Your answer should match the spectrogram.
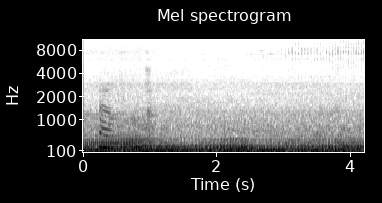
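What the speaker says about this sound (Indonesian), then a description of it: "Rame banget nih, mungkin ada 80 motor ini." Many Honda Supra motorcycles idle together at a Sunday morning group ride, a dense, continuous low engine rumble close by, with faint voices mixed in.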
